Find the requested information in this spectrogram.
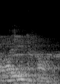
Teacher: এটা হচ্ছে কন্ঠনালীর মাঝখান থেকে বা হালাকের মাঝখান থেকে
